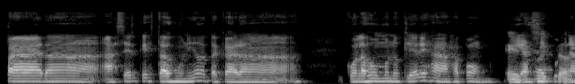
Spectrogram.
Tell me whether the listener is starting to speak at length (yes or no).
yes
